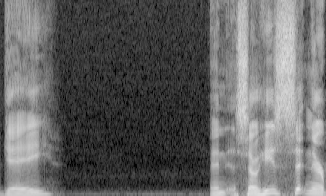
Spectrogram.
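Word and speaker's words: Gueye: whose last name was spelled like g-u-e-y-e but it's pronounced gay and so he's sitting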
